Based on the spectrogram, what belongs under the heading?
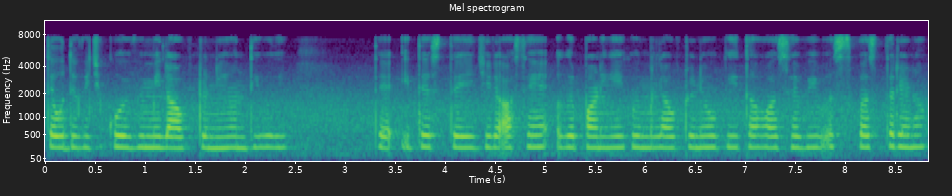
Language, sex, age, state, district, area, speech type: Dogri, female, 18-30, Jammu and Kashmir, Kathua, rural, spontaneous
